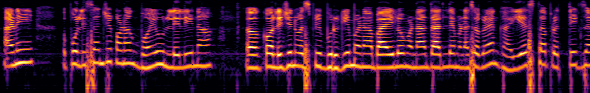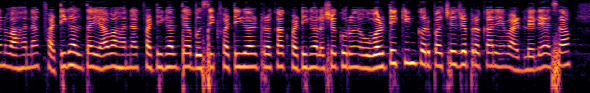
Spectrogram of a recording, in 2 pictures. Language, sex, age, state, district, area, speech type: Goan Konkani, female, 30-45, Goa, Tiswadi, rural, spontaneous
